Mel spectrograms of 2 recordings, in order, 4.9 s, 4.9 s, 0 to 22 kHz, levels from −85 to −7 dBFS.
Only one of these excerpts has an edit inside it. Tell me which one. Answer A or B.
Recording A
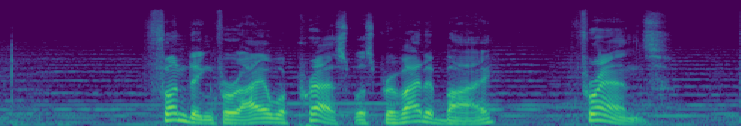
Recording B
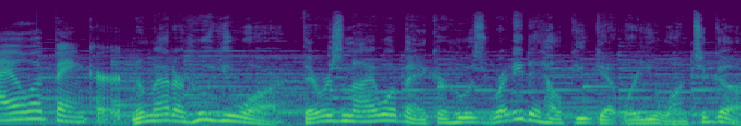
A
